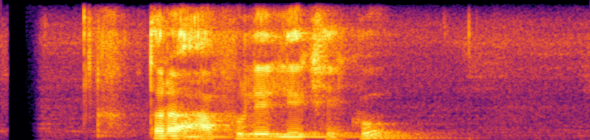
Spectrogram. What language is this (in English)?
Nepali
